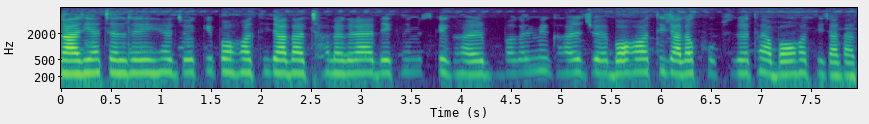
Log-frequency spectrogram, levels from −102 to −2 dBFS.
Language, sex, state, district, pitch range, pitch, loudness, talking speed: Hindi, female, Bihar, Kishanganj, 240-255 Hz, 245 Hz, -26 LUFS, 225 wpm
